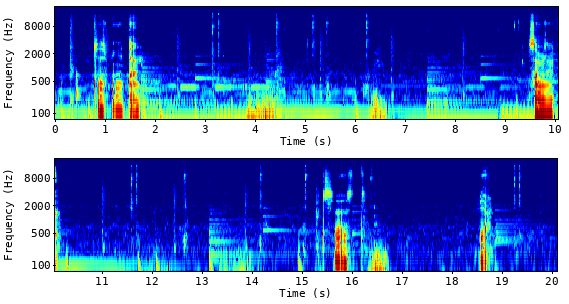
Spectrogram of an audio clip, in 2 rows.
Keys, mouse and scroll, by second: 3.0 click, 4.4-5.1 middle drag, 5.3-6.2 middle drag, 11.5 click, 12.0-12.5 scroll down 3, 12.5-14.1 middle drag, 15.0-16.4 middle drag, 17.0 r, 19.2 click.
